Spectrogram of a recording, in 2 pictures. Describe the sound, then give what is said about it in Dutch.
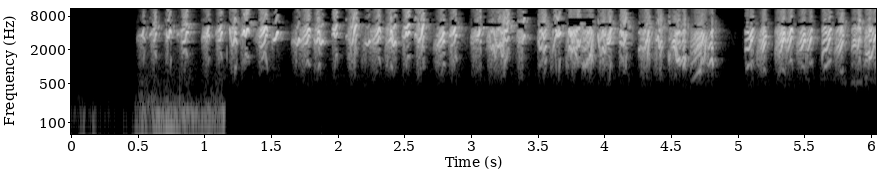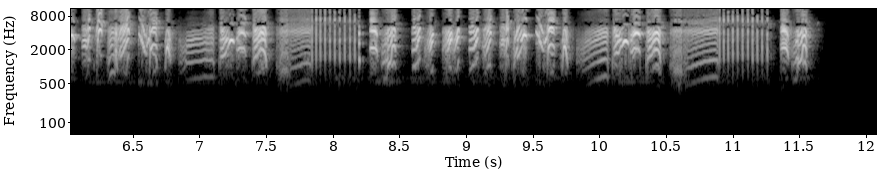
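A barn swallow sings a long, continuous stream of rapid twittering mixed with dry, crackling notes, fairly loud, with only a brief pause midway and no voices. “Er zitten allemaal eh, knispertjes in en andere eh, mooie eh, geluidjes. dat is wat je vrolijke kwetter noemt.”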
